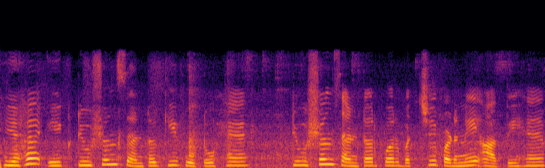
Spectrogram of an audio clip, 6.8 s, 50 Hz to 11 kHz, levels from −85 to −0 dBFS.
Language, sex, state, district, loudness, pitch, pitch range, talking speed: Hindi, female, Punjab, Fazilka, -18 LUFS, 240 Hz, 225-265 Hz, 125 wpm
